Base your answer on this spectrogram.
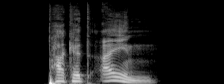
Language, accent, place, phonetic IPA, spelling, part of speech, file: German, Germany, Berlin, [ˌpakət ˈaɪ̯n], packet ein, verb, De-packet ein.ogg
- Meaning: second-person plural subjunctive I of einpacken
